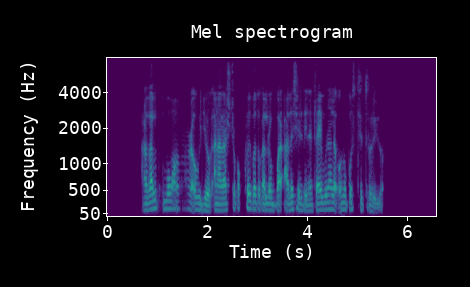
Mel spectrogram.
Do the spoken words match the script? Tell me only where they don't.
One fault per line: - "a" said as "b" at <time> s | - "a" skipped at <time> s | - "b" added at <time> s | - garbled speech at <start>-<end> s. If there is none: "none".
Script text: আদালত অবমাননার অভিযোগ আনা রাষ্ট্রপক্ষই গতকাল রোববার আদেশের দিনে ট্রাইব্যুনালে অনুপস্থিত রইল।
none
